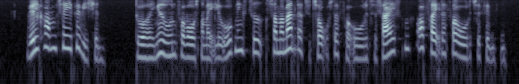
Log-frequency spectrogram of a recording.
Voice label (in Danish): kvinde; Ipvision Demo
